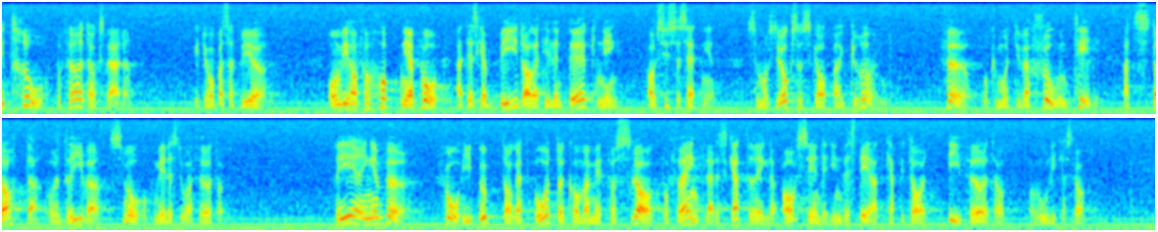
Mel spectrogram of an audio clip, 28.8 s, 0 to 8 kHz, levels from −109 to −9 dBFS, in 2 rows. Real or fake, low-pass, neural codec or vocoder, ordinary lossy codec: real; none; none; none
